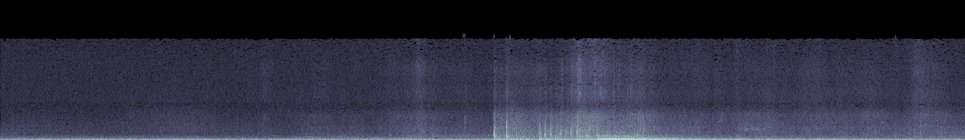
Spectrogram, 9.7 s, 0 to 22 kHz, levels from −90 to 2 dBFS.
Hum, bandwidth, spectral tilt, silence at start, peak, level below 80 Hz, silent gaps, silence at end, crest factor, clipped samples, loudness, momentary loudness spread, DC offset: none; 16 kHz; -6.5 dB/octave; 0 s; -6 dBFS; -30 dBFS; none; 0 s; 20 dB; under 0.1%; -29 LUFS; 15 LU; under 0.1%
